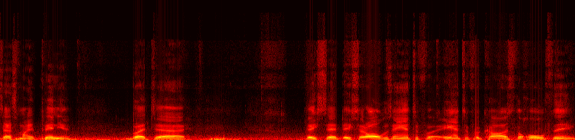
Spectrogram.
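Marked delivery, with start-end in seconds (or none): none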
